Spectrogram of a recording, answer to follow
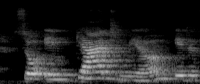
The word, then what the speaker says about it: cadmium: Can you pronounce cadmium without saying the D? A is there, but the D is more pronounced, cadmium. Without the D, you will not be able to move to the next syllable.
